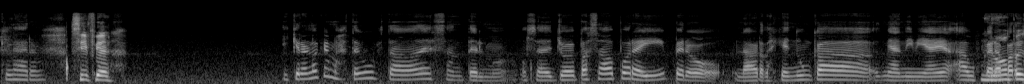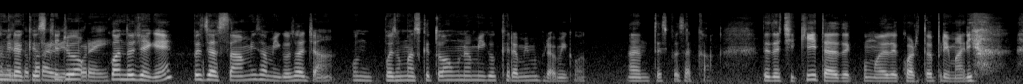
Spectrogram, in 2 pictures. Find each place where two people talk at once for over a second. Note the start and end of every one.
9.8-11.1

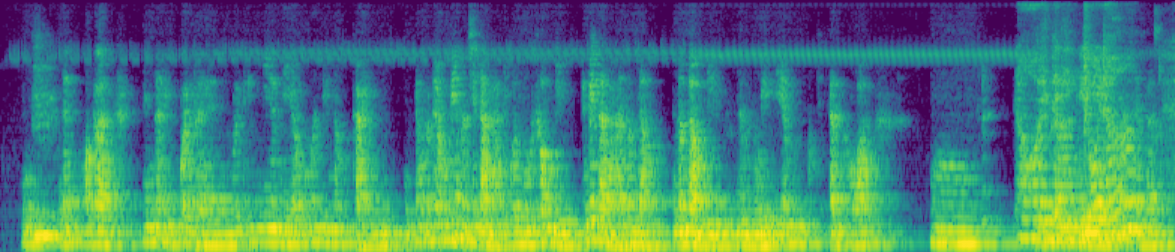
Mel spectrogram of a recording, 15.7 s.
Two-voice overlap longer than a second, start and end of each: 13.8-15.1

